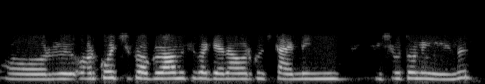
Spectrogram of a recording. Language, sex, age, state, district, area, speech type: Hindi, female, 18-30, Madhya Pradesh, Harda, urban, conversation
